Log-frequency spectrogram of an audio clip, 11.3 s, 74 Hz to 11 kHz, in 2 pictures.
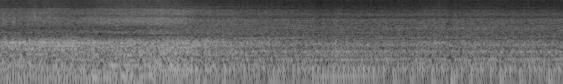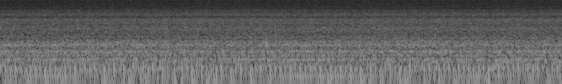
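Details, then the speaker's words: Mitsubishi Lancer EVO 6 with Kaaz LSD clutch packs on a test drive after Amsoil LSD treatment in the transmission and differentials: steady driving drone with road rumble; the earlier clicking and chatter are gone. "Okay guys, it's not clicking anymore, but I can really hear it, so I think I did good."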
